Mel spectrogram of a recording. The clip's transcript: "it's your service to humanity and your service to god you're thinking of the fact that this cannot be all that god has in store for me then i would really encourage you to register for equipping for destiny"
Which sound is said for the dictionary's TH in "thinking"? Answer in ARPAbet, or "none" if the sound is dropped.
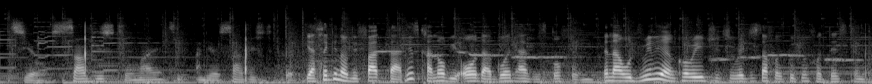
TH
